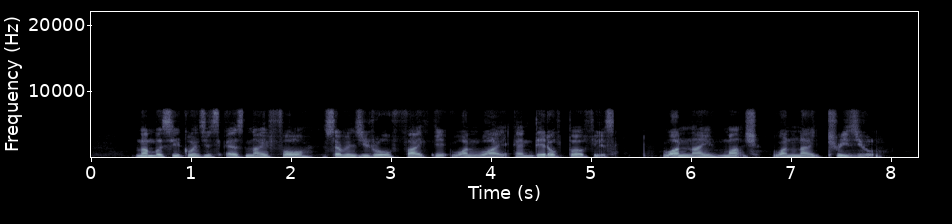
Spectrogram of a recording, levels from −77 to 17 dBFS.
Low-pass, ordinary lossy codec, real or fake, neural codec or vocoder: 7.2 kHz; none; fake; codec, 32 kHz, 1.9 kbps, SNAC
